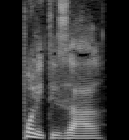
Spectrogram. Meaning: 1. to politicize (to discuss politics) 2. to be engaged in politics
- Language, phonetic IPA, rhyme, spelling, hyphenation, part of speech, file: Hungarian, [ˈpolitizaːl], -aːl, politizál, po‧li‧ti‧zál, verb, Hu-politizál.ogg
